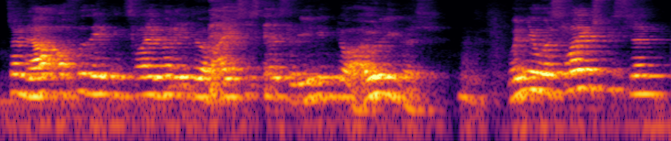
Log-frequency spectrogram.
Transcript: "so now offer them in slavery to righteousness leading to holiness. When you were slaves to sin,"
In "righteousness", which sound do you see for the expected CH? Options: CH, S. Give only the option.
S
